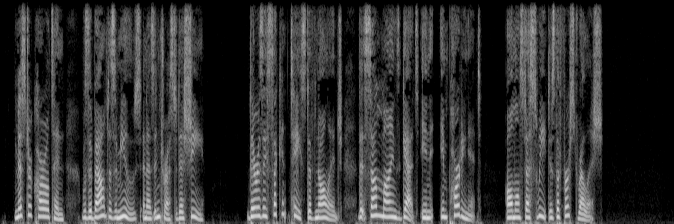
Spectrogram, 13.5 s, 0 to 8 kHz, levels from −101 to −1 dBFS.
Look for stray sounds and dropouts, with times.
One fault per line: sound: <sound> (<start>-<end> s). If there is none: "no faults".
no faults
